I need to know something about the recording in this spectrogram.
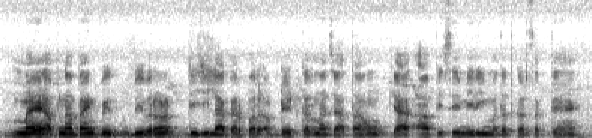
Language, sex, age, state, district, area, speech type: Hindi, male, 45-60, Uttar Pradesh, Mau, urban, read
